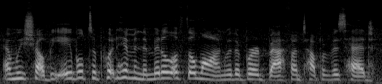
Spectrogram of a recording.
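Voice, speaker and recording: A woman doing a gloomy, deadpan earthworm. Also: fairly high pitch, quick pace, a little hiss or hum, lightly acted, low-quality recording. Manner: glum, deadpan.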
